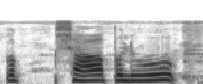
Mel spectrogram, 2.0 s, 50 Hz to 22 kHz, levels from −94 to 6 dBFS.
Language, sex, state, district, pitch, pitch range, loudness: Telugu, female, Andhra Pradesh, Sri Satya Sai, 245 Hz, 235-260 Hz, -14 LUFS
